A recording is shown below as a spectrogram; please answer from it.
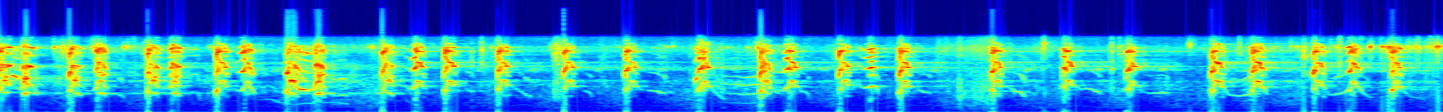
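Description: Cairn terriers barking in a rapid run of short, high yaps, about two or three a second, with only brief gaps: play-fighting barks.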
